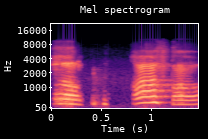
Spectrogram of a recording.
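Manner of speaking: crooked creature voice. Describing the old hormone monster, the speaker performs a crooked hormone monster voice. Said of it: "the same voice that I do for Jar Jar Binks is very similar to the hormone monsters".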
